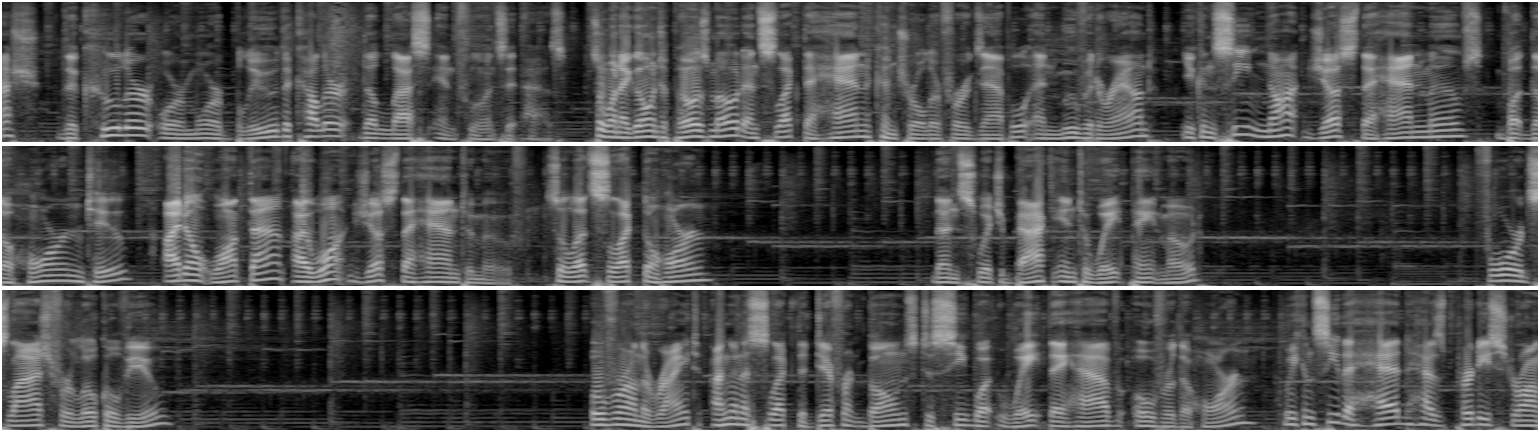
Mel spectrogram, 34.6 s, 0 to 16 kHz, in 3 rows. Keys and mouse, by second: 0.5 Down, 1.8 Down, 5.8 middle click, 6.3 shift+middle click, 7.4 ctrl+Tab, 8.7 click, 9.8 click, 10.5 ctrl+Tab, 11.3 r, 15.8 ctrl+z, 18.3-18.7 shift+middle drag, 20.2 middle click, 21.5 ctrl+Tab, 26.7 shift+middle click, 27.0 middle click, 28.3 shift+middle click, 28.6 middle click, 30.5 click, 31.4 middle click, 33.1 Down, 34.3 Down.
